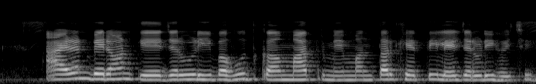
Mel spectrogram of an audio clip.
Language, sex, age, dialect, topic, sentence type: Magahi, male, 25-30, Western, agriculture, statement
